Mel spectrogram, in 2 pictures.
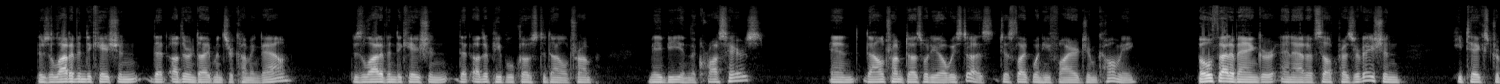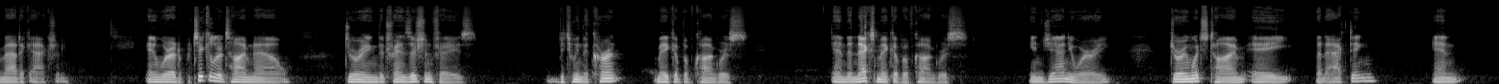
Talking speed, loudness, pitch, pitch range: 175 wpm, -20 LUFS, 110 Hz, 105-120 Hz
